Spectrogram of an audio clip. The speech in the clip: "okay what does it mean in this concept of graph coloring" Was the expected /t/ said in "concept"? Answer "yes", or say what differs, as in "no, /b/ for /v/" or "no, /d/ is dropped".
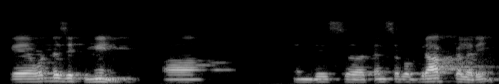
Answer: no, /t/ is dropped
